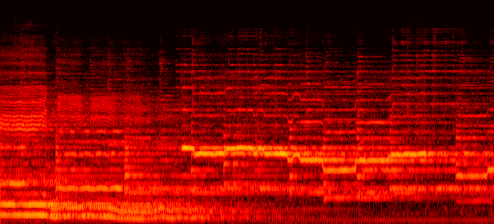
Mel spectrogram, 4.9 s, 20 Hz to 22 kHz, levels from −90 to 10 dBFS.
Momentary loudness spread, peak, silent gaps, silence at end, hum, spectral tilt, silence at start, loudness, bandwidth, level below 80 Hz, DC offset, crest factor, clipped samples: 8 LU; -20 dBFS; none; 0 s; none; -5 dB/octave; 0 s; -33 LUFS; 15 kHz; -72 dBFS; under 0.1%; 14 dB; under 0.1%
